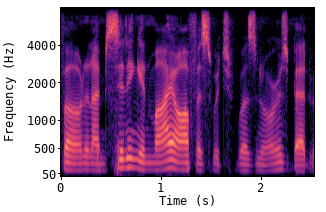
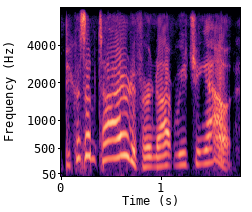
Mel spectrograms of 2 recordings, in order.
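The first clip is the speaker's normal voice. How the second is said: high, loud exasperated outburst; worked-up shout, pitched way up; retold yelling; 12 semitones higher, 9 dB louder than usual. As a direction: re-enact yelling in frustration. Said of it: "why are you yelling at her".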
